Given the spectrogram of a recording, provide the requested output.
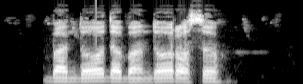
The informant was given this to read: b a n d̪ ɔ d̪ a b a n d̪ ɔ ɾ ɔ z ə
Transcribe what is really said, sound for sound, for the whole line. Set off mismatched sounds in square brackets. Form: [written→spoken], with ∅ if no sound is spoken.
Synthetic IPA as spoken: b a n d̪ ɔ d̪ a b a n d̪ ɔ ɾ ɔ [z→s] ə

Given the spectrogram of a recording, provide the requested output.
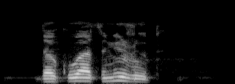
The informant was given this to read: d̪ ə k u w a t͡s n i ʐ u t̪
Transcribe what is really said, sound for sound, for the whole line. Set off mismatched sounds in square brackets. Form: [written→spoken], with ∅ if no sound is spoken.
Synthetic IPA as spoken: d̪ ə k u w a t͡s [n→m] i ʐ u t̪

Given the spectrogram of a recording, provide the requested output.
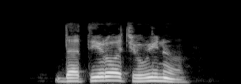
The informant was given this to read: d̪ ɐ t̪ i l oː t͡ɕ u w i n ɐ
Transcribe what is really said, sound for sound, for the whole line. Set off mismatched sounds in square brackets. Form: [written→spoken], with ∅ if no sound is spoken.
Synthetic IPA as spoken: d̪ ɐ t̪ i [l→ɾ] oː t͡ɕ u w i n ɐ

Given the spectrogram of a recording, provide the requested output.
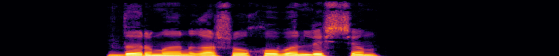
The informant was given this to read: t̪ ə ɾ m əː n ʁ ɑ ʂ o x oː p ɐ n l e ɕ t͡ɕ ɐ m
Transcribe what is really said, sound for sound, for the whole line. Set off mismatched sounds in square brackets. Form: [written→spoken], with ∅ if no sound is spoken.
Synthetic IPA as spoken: [t̪→d̪] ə ɾ m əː n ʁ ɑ ʂ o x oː [p→b] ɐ n l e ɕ t͡ɕ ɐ m

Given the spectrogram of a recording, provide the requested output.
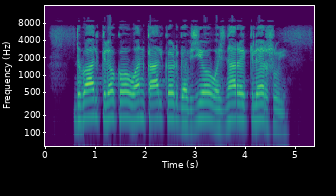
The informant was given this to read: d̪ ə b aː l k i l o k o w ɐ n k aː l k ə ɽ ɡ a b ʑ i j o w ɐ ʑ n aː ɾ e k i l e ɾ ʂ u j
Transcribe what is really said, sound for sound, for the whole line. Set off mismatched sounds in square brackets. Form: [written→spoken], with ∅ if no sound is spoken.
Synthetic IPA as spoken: d̪ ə b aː l k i l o k o w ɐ n k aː l k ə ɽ ɡ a b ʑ i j o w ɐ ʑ n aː ɾ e k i l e ɾ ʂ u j

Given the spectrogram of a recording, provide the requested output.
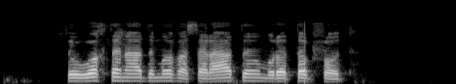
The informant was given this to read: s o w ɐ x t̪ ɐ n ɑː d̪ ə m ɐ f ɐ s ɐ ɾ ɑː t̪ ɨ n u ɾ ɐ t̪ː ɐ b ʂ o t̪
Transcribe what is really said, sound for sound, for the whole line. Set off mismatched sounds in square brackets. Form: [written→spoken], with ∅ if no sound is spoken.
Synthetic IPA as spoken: s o w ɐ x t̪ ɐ n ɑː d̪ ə m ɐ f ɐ s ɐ ɾ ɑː t̪ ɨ [n→m] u ɾ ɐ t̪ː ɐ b ʂ o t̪

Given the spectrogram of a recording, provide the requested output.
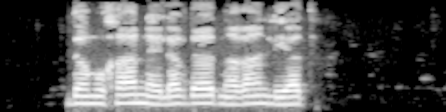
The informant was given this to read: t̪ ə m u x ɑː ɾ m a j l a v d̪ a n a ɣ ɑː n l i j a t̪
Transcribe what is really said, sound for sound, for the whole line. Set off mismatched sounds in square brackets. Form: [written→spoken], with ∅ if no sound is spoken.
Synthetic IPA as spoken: [t̪→d̪] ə m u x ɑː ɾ [m→n] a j l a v d̪ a n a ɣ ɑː n l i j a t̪

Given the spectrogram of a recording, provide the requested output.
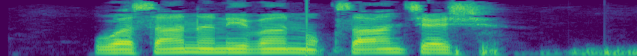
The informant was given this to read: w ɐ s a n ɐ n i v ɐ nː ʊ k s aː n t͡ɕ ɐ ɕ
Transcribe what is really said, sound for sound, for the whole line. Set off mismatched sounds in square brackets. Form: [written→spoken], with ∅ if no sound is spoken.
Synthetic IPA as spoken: w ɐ s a n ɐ n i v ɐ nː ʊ [k→q] s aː n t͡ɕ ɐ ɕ

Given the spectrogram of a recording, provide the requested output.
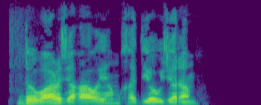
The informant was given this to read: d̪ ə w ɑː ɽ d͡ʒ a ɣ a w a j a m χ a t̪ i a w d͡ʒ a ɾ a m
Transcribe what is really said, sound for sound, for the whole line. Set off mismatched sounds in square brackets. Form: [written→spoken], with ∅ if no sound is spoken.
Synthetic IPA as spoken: d̪ ə w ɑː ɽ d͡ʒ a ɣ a w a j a m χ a [t̪→d̪] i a w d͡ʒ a ɾ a m

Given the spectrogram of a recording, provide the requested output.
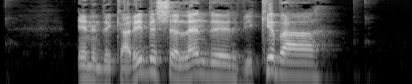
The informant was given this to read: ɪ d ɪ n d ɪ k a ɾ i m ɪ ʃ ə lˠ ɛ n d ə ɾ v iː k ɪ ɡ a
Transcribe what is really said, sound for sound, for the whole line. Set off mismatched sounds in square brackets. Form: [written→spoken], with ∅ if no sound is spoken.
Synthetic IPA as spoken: ɪ [d→n] ɪ n d ɪ k a ɾ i [m→b] ɪ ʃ ə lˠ ɛ n d ə ɾ v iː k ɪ [ɡ→b] a

